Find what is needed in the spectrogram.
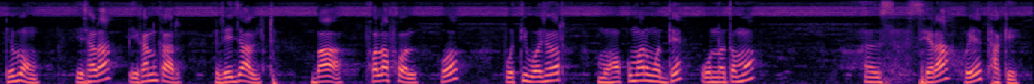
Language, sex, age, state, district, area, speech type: Bengali, male, 30-45, West Bengal, Paschim Medinipur, rural, spontaneous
